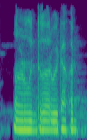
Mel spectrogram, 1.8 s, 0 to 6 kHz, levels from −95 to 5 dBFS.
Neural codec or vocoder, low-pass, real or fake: none; 5.4 kHz; real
